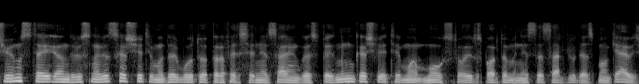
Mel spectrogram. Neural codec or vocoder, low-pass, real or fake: codec, 16 kHz, 0.8 kbps, ZipCodec; 7.2 kHz; fake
